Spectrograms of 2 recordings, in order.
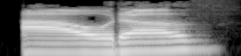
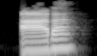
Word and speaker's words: out of: and out of so you should be pronouncing it properly imam pardov with a flap t out of with a flap t uh many times americans are just gonna say parda and ara um but what i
